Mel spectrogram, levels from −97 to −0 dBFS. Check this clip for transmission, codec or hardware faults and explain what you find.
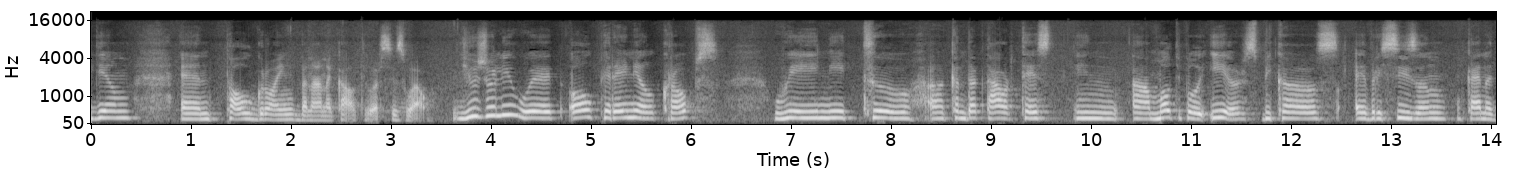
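Nothing here points to a transmission, codec or hardware problem, so there's nothing to flag in this one.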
